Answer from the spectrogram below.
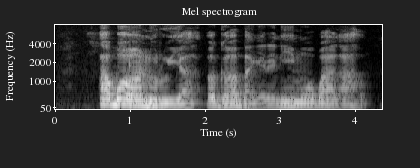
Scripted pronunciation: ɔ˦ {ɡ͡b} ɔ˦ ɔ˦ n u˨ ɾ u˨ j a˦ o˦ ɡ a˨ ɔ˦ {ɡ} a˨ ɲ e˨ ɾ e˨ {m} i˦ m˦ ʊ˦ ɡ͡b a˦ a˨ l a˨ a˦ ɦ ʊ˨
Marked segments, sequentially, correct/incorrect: correct, incorrect: b, incorrect: n

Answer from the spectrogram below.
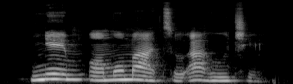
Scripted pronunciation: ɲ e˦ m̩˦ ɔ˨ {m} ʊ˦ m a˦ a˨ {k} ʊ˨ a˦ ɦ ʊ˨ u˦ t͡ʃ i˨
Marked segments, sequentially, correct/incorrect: correct, incorrect: t

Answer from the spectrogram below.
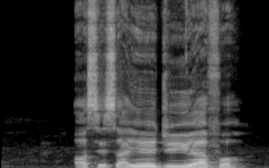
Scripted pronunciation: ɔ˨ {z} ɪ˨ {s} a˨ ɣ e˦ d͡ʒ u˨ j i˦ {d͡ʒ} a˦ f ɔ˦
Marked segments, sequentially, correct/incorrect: incorrect: s, correct, incorrect: none

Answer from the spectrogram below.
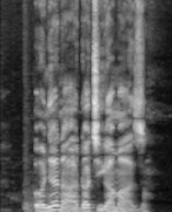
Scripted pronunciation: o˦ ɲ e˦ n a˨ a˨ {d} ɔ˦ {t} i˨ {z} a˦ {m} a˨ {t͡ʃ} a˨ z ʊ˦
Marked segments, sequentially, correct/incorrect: correct, incorrect: t͡ʃ, incorrect: ɣ, correct, incorrect: none

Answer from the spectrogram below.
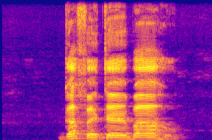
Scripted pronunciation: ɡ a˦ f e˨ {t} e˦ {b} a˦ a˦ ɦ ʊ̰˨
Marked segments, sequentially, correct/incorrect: correct, correct

